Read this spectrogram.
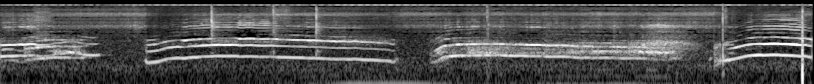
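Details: A five-year-old male Chihuahua, prompted by a person, gives long, high, wavering howls, each rising then holding steady; owner thinks he is sad because his female companion is in heat and he can't reach her.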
